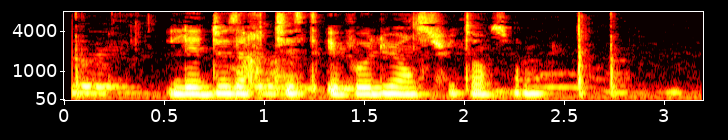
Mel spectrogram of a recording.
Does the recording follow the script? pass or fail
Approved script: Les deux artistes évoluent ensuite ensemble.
pass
